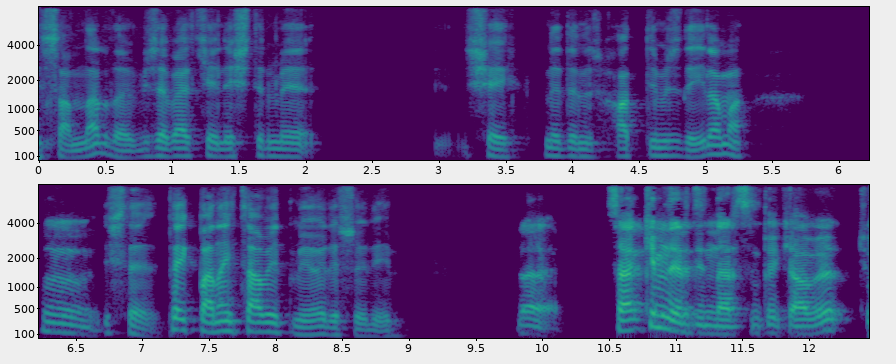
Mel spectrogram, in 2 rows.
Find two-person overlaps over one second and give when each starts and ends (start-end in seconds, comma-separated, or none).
none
